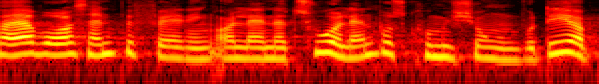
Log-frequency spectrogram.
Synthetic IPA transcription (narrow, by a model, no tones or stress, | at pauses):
ɒ̽æɐʋɒːsænb̥e̝fɛ̰ːle̝ŋʔɒ̽lænæt͡sʰuɐ̰ɒlænb̥ʁuskʰo̝miɕo̝̰ːn̩ʋuɐd̥e̝̰ːɐ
